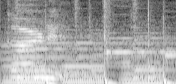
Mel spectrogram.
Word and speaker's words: colonel: You might see the spelling, it is written as CONO, but when we pronounce, we call it as kernel.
